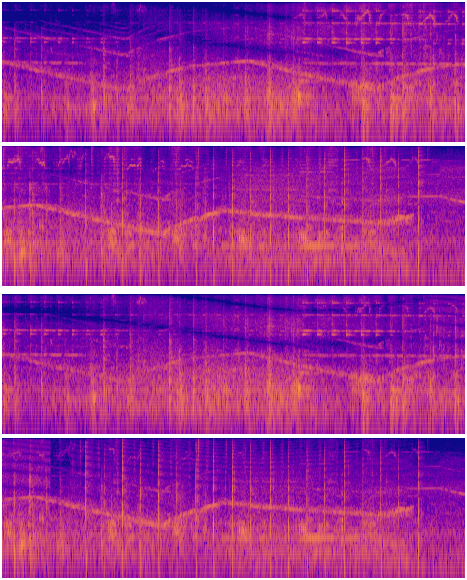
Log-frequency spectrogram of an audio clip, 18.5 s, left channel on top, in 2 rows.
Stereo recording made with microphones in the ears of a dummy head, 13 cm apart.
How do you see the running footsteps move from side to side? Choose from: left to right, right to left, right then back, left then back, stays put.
right to left.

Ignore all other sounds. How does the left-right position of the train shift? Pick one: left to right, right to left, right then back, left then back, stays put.
right to left.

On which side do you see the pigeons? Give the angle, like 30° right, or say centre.
70° left.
